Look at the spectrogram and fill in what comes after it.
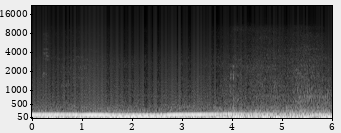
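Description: Supercharged 6.2-litre Hemi V8 of a Dodge Charger Hellcat, heard from inside the cabin as the car creeps along at low speed. It gives a low, steady engine note whose pitch rises a little about four seconds in.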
